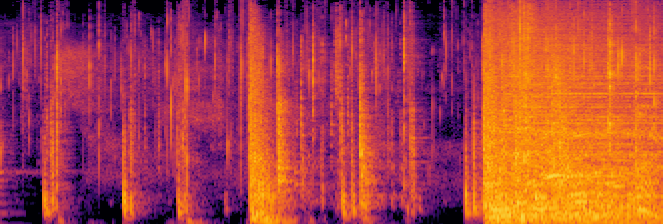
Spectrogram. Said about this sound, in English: Kick the door open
